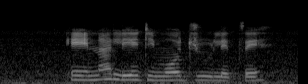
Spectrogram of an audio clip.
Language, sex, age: Southern Sotho, female, 20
